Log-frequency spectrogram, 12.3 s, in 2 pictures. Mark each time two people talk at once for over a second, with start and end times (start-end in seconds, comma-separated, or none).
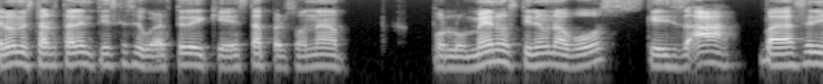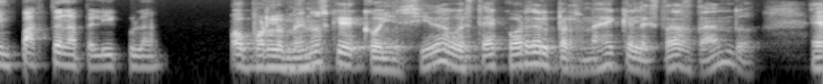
none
